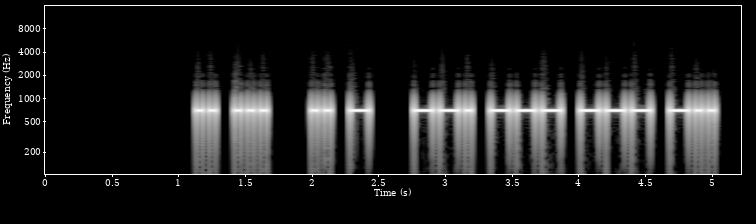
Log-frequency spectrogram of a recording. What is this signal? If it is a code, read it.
Morse code, heard as a keyed tone, about 25 wpm, 700 Hz. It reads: IS IT GOOD
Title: Sentences from Top 1000 Words - Review Part 5 - 25wpm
